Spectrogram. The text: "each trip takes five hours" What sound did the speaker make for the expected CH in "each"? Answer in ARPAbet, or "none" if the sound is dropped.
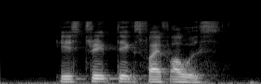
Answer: S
